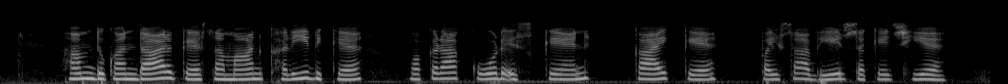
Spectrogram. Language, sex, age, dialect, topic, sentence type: Maithili, female, 18-24, Eastern / Thethi, banking, question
